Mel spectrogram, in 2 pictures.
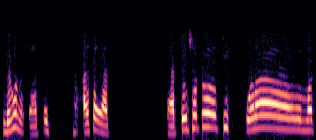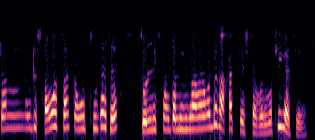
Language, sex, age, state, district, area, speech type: Bengali, male, 18-30, West Bengal, Purba Medinipur, rural, conversation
